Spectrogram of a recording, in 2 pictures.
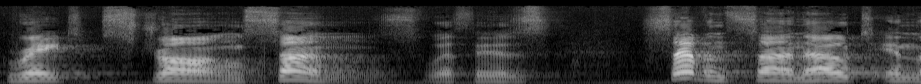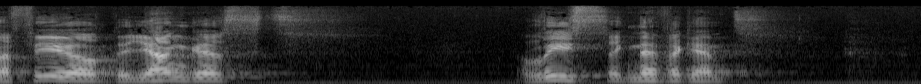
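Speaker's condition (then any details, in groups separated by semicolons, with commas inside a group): No condition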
